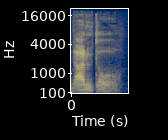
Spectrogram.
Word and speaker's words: Naruto: an R and kind of like an L at the same time. That's why and specifically it goes back to Yuri Loenthal in the English dub of Nar pronouncing Nar's name like Naruto. He would call him Naruto because that's how you say it.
